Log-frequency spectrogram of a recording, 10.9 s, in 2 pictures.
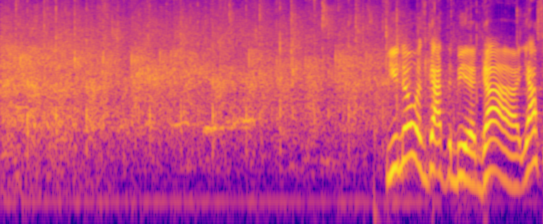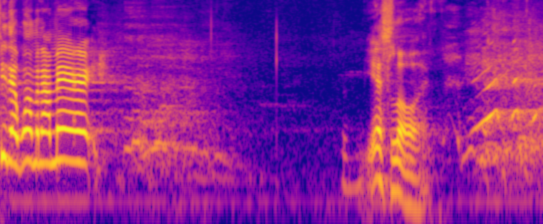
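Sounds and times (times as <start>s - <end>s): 
audience applause: 0.0s - 5.6s
speech: 3.9s - 6.5s, 9.1s - 9.8s
laughter: 6.4s - 7.9s, 10.0s - 10.8s.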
